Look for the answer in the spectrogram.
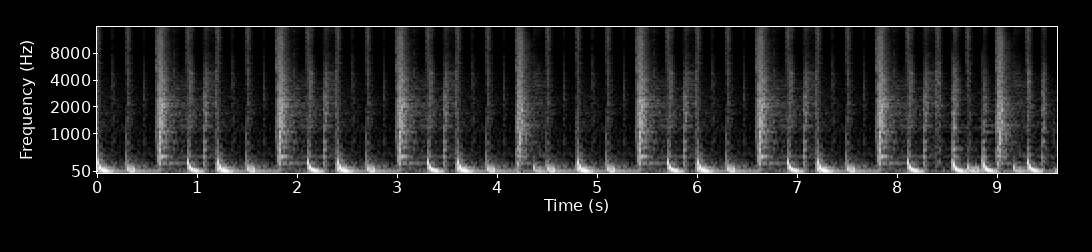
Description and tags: The beat I already uploaded:
But sequenced in the same way as the track where I used it:
It includes the funky drummer breakbeat, originally made by Clyde Stubblefield for James Brown.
